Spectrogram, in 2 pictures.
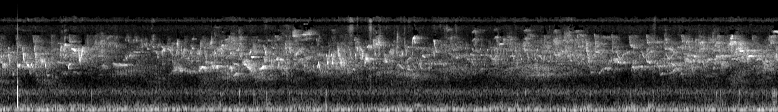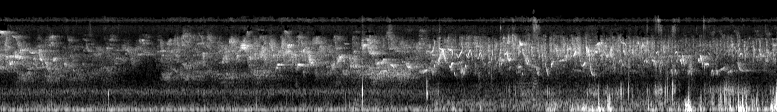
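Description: Several songbirds singing together in a marshland chorus of many short overlapping chirps and phrases, over a steady low rumble. Louder low bumps come in over the last few seconds.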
